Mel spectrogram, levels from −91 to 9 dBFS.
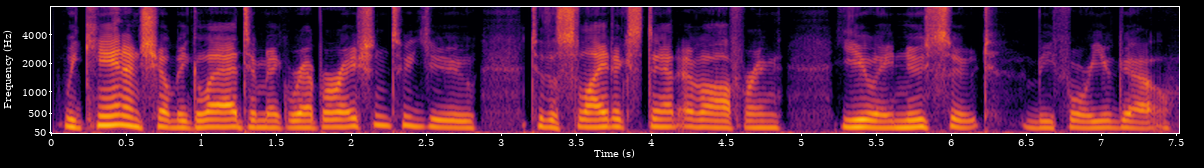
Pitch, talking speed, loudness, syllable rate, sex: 165 Hz, 190 wpm, -16 LUFS, 4.9 syllables/s, male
